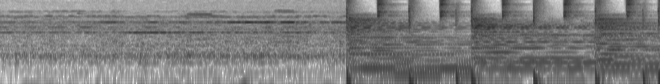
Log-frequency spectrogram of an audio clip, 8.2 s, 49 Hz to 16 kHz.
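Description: Steady whir of a room full of running Anet 3D printers, their fans and stepper motors making a noisy hum with a few faint steady tones. A little over halfway through, background music with guitar and a beat starts suddenly and covers it.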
